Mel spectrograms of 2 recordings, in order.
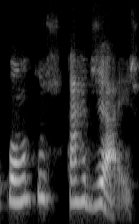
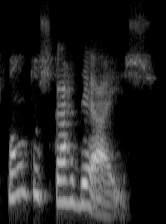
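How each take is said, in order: First: It is said in a Rio de Janeiro accent. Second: It is said in a neutral Brazilian accent.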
